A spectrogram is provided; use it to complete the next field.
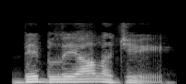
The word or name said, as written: bibliologist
